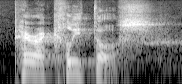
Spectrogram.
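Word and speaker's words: παράκλητος: the word helper there it's a word in the greek language that's pronounced paracletos now this is not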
